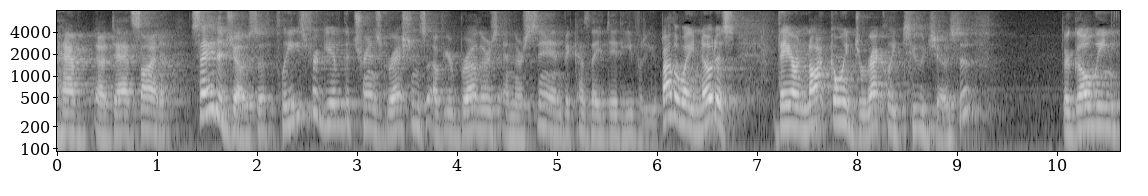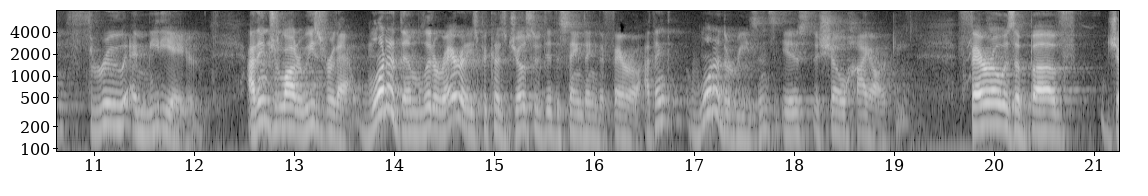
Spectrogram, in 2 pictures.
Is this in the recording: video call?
no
